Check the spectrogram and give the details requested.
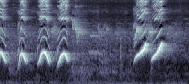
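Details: Black-throated laughingthrush, a decoy call for trapping: three rising-falling whistled notes in quick succession, a pause, then two sharply upslurred whistles.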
